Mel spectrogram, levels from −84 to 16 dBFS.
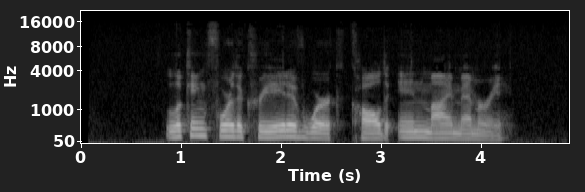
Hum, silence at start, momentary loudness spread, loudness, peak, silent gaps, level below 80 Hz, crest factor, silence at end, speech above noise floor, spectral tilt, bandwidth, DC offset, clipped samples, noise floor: none; 0.85 s; 10 LU; -26 LUFS; -10 dBFS; none; -68 dBFS; 16 dB; 0.65 s; 39 dB; -7.5 dB/octave; 15.5 kHz; under 0.1%; under 0.1%; -64 dBFS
